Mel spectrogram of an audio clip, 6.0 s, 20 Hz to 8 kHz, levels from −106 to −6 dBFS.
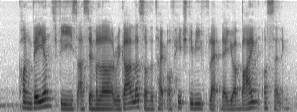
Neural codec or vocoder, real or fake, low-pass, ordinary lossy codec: codec, 16 kHz, 8 kbps, FunCodec, trained on LibriTTS, 25 frames a second; fake; none; none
